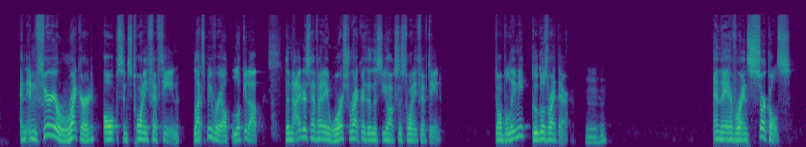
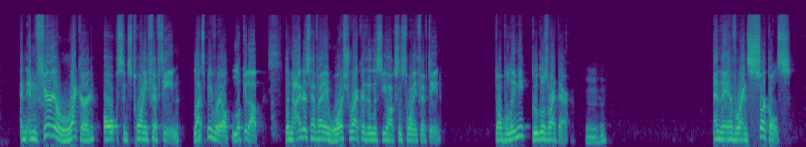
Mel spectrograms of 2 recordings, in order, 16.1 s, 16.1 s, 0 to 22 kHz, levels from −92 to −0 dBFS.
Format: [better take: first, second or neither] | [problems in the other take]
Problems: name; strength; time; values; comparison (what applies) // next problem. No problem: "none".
first | distortion; slight; 10 dB below the speech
